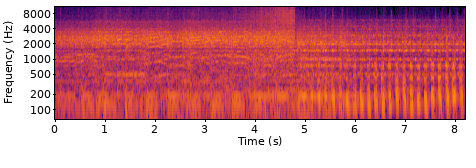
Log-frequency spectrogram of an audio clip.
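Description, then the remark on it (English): Swirling, effects-heavy music gives way as the bassist stomps on a tremolo pedal: loud, low bass guitar notes chopped into a fast, steady pulse of throbbing beats for the last few seconds. “it's time for him to stomp on his tremolo pedal and plunge the song into total darkness.”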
